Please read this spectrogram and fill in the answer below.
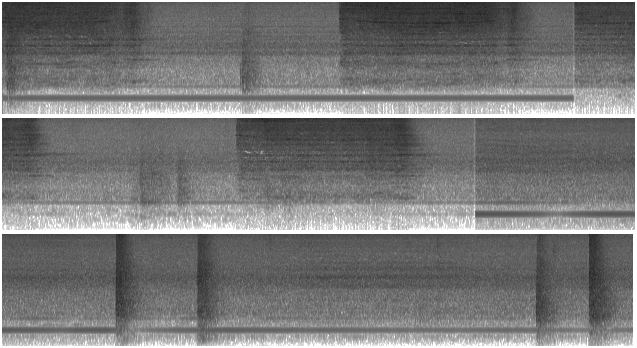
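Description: Sliding table saw running with a steady hum, cutting through wooden boards twice with a loud rushing hiss. Near the end, boards knock sharply four times as they are handled.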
